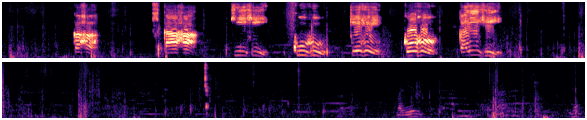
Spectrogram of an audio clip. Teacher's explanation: এবং পুরো হ না যে কাহা বলে ধরে রাখতে হবে সেরকম না, কাহা ছেড়ে দিব, অর্ধ হ, অর্ধ হের মতো হালকা করে ছেড়ে দিব বাতাসটা।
